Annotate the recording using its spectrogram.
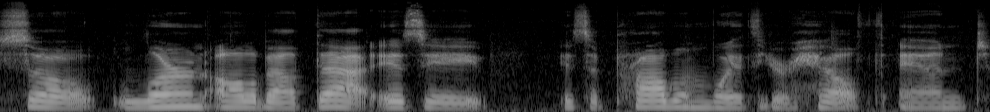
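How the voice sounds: A woman speaks at medium pitch with a fairly bright tone and vocal fry. Her pace is fairly slow and her intonation fairly even.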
